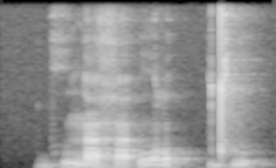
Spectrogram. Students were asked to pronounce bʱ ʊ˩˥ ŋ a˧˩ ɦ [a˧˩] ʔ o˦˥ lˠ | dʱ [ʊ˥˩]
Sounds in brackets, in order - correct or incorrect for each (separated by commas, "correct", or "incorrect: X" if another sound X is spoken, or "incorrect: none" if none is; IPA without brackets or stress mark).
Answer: incorrect: a˩˥, correct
